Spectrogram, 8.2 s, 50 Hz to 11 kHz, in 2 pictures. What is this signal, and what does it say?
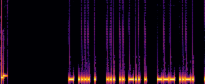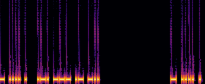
Morse code, heard as a keyed tone, about 32 wpm, 700 Hz. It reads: THE SIDE OF THE ROAD THE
